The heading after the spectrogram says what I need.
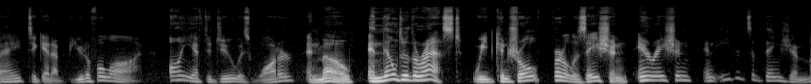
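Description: From 3.11 s, just after "to do is water", the automatic gain control reacts to input it judges too loud, or to background noise too strong for its starting gain, and lowers its gain gradually until about 6.8 s, by about 6 dB in total. The speech and the room noise behind it sink together over those seconds.

At 6.67 s a single sharp click cuts through, a brief discontinuity in the waveform. It is likely caused by dropped samples. The click is so short that it points to roughly one lost sample, and no sound goes missing.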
